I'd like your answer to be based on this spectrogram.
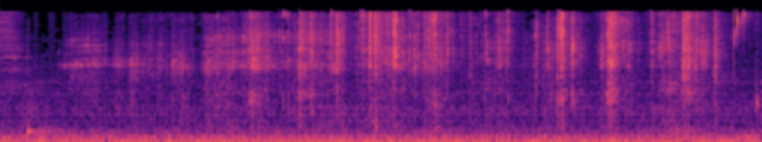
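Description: Fingertips with painted nails brush and scratch the stiff synthetic bristles of a small green glittery bottle-brush Christmas tree, held in hand in a silver metal pot. The result is a run of dry, crunchy, bright scratching crackles with brief sharper bursts, over a steady low hum.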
